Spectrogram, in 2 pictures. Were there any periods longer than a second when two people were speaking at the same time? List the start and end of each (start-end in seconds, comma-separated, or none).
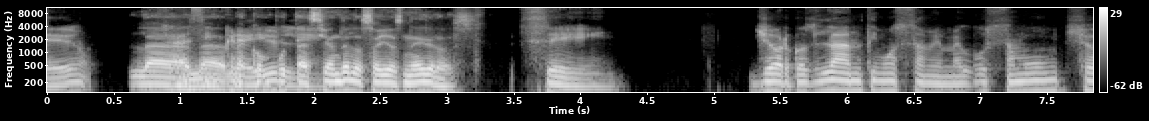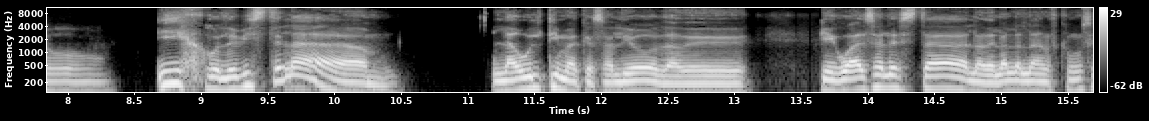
0.7-2.1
